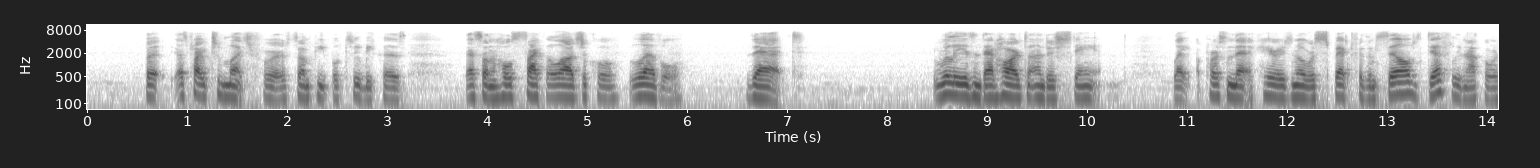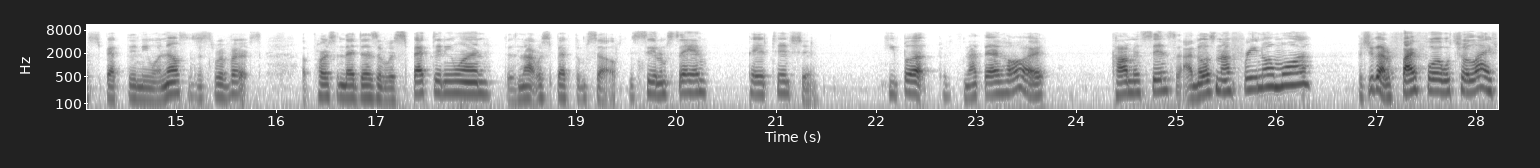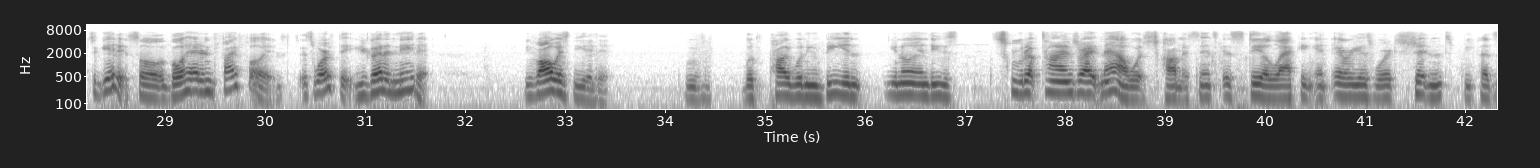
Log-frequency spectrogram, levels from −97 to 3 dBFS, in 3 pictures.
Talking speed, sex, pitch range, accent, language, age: 190 wpm, female, 130-185 Hz, American, English, 40-59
